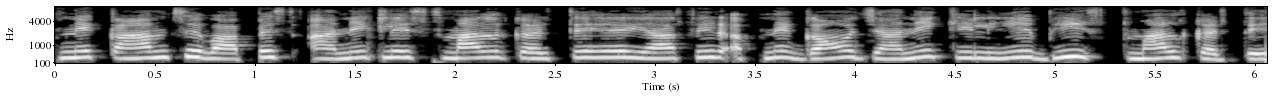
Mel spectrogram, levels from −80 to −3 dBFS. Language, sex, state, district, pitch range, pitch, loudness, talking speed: Hindi, female, Bihar, Bhagalpur, 265-310 Hz, 290 Hz, -14 LUFS, 220 wpm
